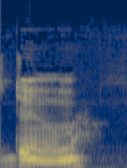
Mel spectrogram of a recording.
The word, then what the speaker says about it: dome: There's dome, D-O-M-E, which you're pronouncing as doom, and it's a Saxon word, and it references it as doom, D-O-O-M, as in Mary.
